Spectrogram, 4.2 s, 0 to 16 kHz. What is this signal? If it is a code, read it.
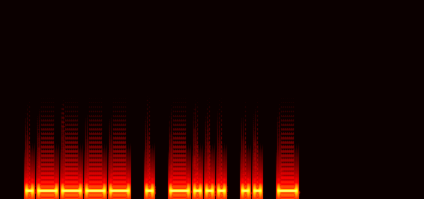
Morse code, heard as a keyed tone, about 20 wpm, 700 Hz. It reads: 1EBIT
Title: Five Challenging Letter-Number Combinations 20wpm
